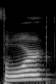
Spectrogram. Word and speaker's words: Thor: Wird doch auch Thor ausgesprochen, ja, oder? Ja, doch, doch. Thor, Thor.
